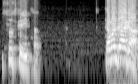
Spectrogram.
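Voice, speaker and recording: A man teaching a class, firing short questions at his students one after another. His voice sits very high and rings bright and forceful. He drills the class in a lively, commanding way. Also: rough recording. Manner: quizzing students with rapid questions. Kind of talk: classroom chemistry lesson.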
